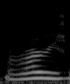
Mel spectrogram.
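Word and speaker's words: Mirari's Wake: Miri's Wake does... – Mirari's Wake. I keep saying it wrong.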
